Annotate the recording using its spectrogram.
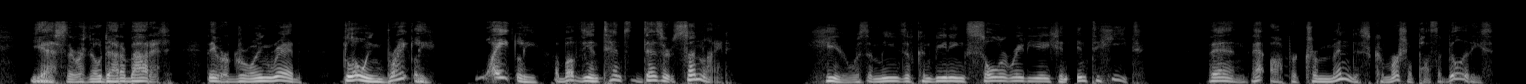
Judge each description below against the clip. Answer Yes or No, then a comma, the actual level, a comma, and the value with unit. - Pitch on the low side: No, medium, 145 Hz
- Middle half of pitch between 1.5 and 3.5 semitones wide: No, average, 4.2 semitones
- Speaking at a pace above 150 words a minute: No, average, 140 wpm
